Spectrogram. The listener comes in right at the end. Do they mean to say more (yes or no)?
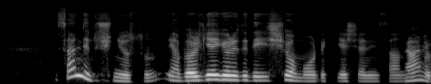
yes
